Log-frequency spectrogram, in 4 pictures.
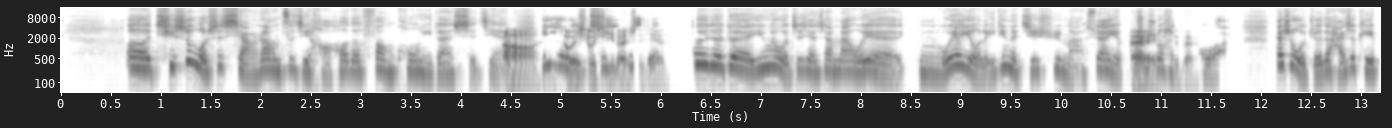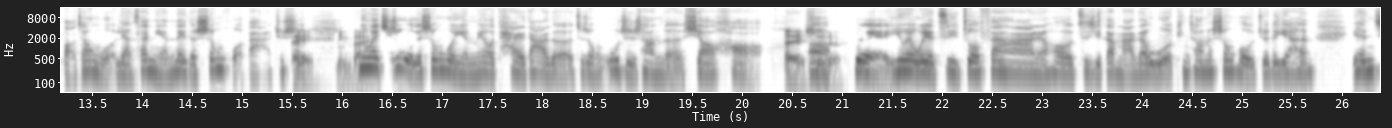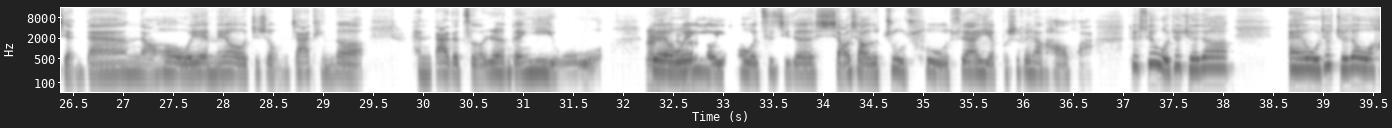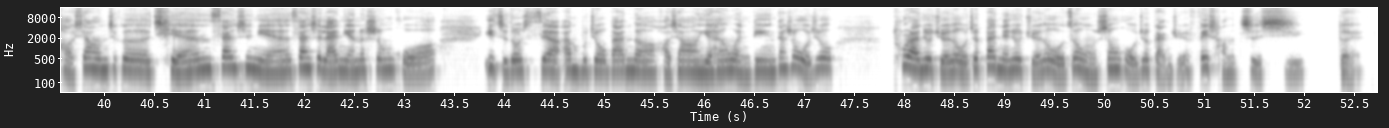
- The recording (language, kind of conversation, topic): Chinese, advice, 当你选择不同的生活方式却被家人朋友不理解或责备时，你该如何应对？
- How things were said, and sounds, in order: other background noise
